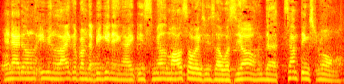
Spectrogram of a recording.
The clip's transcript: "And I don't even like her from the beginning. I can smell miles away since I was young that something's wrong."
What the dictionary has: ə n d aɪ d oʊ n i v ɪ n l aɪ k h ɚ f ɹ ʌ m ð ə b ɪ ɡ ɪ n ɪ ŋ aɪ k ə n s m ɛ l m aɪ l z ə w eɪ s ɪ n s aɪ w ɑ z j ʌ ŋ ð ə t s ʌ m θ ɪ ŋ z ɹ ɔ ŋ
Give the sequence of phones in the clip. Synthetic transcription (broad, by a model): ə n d aɪ d oʊ n i v ɪ n l aɪ k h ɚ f ɹ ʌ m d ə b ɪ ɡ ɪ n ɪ ŋ aɪ k ə n s m ɛ l m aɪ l s ə w eɪ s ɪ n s aɪ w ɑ s j ʌ ŋ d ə t s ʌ m t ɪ ŋ s ɹ ɔ ŋ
